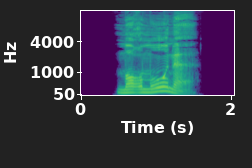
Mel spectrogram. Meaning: Mormon
- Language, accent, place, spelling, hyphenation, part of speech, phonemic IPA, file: German, Germany, Berlin, Mormone, Mor‧mo‧ne, noun, /mɔʁˈmoːnə/, De-Mormone.ogg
